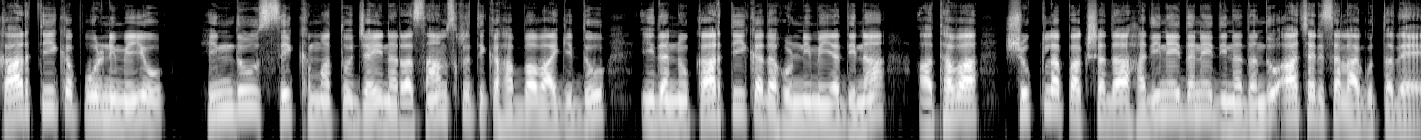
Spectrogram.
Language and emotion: Kannada, neutral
